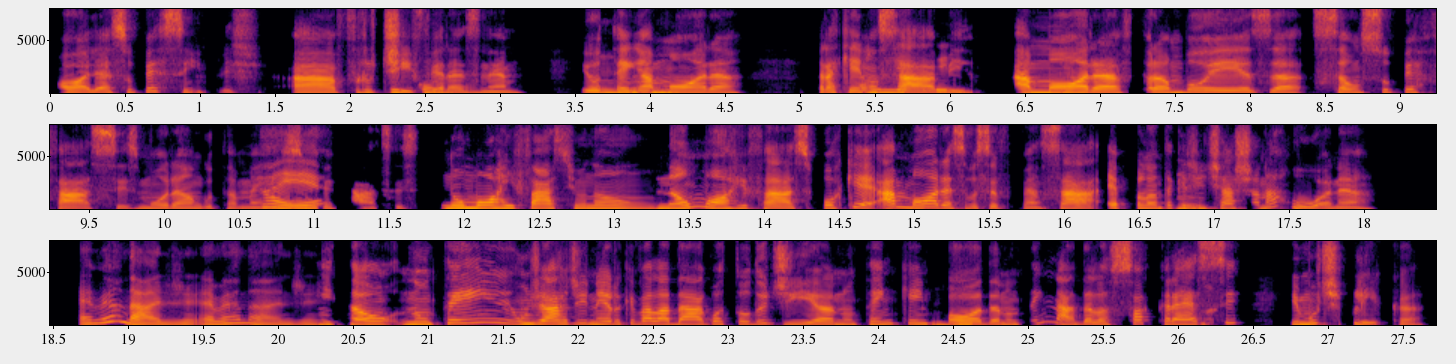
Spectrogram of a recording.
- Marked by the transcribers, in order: tapping
- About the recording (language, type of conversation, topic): Portuguese, podcast, Como cultivar alimentos simples em casa muda sua relação com o planeta?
